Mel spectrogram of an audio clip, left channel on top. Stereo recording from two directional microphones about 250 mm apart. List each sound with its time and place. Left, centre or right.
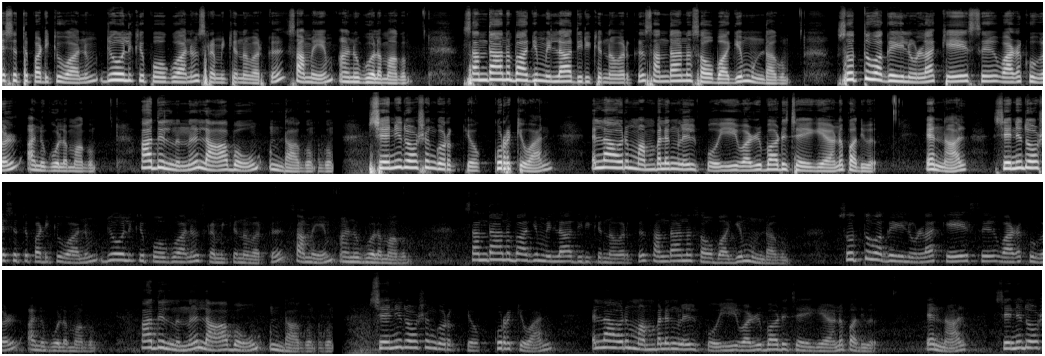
0.0 s speech: left
11.8 s a woman's voice: left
